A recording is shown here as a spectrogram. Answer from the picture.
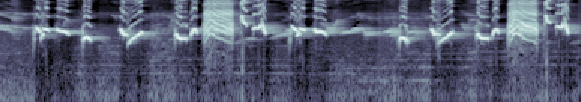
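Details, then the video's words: Oriental magpie-robin singing "ngeplong" to provoke others of its kind: repeated sweet whistles, each swooping down then up, broken twice by loud harsh scratchy rasps. "Suara burung Kacer ngeplong ini paling ampuh untuk pancingan Kacer agar emosi"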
